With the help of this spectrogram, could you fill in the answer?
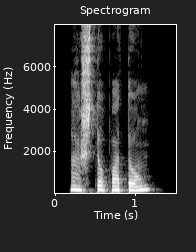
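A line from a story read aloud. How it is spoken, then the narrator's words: Uncertain question. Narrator (Russian): неуверенно спросила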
